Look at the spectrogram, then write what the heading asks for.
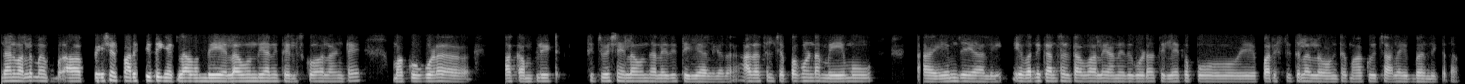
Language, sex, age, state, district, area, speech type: Telugu, male, 30-45, Telangana, Peddapalli, rural, conversation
